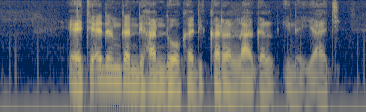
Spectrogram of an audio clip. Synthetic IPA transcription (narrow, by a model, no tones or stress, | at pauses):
ʔɛtɛːɗɛnɡandɛɦandɔkadikaɾalːaɡalinajaːd͡ʒi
